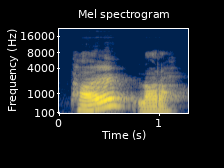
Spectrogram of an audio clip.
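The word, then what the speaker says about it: 달나라: 대표적으로 달 나라 리을 리을 연달아서 발음되지 않아. 그래서 달라라 달라라 요렇게 발음됩니다.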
